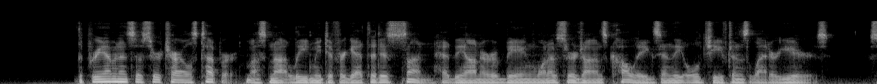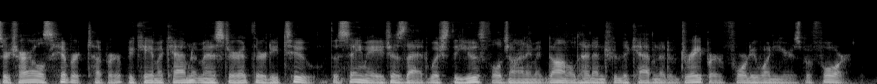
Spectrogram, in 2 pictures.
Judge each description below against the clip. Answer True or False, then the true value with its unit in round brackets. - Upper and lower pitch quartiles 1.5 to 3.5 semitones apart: True (3.1 semitones)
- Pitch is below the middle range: True (80 Hz)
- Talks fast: True (220 wpm)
